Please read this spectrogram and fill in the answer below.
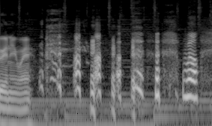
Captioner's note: laugh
